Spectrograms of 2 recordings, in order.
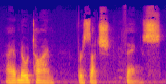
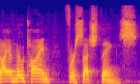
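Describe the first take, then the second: First: Repeated lower with scorn; scornful. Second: Said in the usual way. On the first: Shown as a demonstration. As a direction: let the contempt sink into the words. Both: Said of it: "another scornful statement".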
